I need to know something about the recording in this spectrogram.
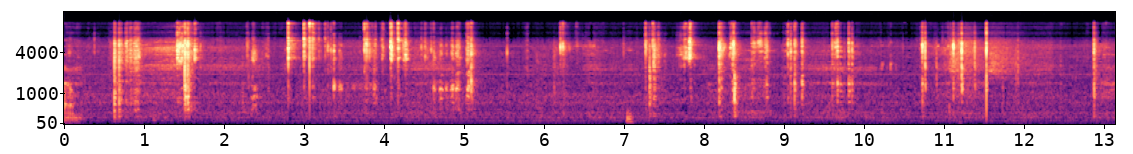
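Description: Steel wire being twisted with needle-nose pliers: a run of irregular light metallic clicks and ticks, some in quick clusters, as the wire and the pliers' jaws shift against each other.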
